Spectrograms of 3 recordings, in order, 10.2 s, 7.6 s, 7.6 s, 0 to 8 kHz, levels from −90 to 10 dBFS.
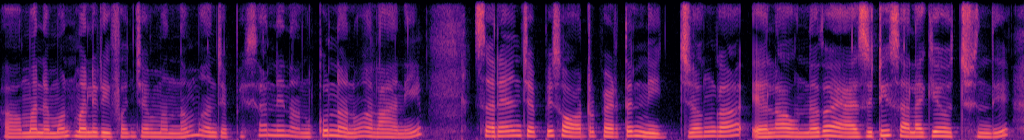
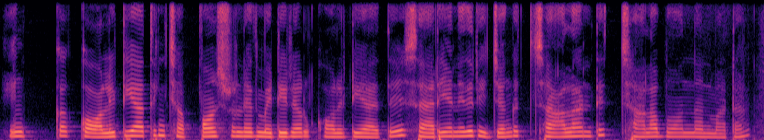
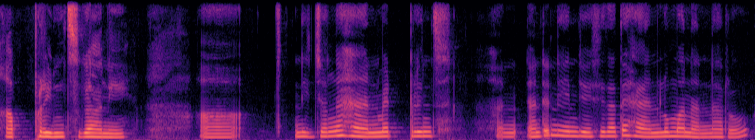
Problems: background sounds at intervals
